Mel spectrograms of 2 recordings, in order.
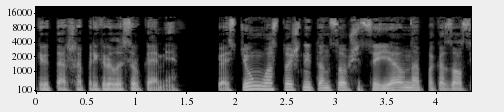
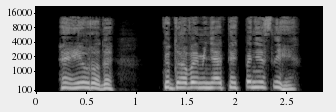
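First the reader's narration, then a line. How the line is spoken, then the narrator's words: Girl shouting. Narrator (Russian): закричала девушка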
